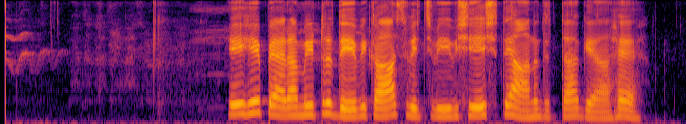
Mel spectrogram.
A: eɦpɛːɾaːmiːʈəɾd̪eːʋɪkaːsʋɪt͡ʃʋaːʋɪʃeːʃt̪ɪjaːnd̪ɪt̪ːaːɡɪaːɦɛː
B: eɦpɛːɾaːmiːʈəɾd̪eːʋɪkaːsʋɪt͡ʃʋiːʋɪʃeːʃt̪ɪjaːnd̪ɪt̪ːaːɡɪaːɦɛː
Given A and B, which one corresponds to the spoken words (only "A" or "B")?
B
